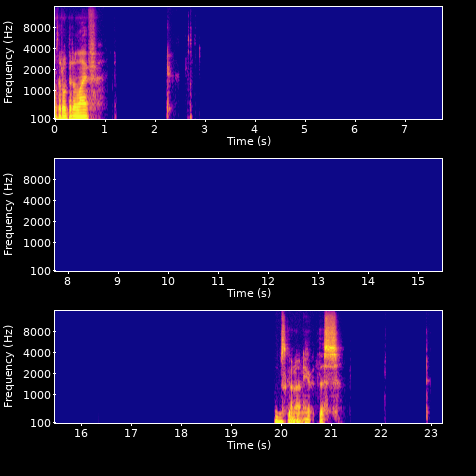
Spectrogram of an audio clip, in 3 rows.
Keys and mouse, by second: 0.9 space, 2.5 space, 3.0-4.1 drag, 4.5 g, 7.0 click, 7.6 space, 9.6 space, 10.2-11.8 drag, 12.4 click, 12.7 g, 14.0 click, 14.4-16.1 drag, 16.1 space, 18.0 space, 18.8 =, 19.1 =, 20.0 middle click, 21.9-23.2 drag.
